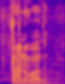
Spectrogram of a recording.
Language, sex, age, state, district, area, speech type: Punjabi, male, 18-30, Punjab, Patiala, rural, spontaneous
